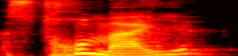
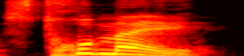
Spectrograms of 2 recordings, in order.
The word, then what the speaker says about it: Stromae: Stromae, você pode pronunciar Stromae ou Stromae. Até o artista falou que tanto faz, tá bom?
